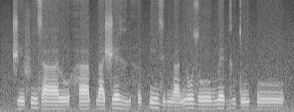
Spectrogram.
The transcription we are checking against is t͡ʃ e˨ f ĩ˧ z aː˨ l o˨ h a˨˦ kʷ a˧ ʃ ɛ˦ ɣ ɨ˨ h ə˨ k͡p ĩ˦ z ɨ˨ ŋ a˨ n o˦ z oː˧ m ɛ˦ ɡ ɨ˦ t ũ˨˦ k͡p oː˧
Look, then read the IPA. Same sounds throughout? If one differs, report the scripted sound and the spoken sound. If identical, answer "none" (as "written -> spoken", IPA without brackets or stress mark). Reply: none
